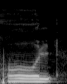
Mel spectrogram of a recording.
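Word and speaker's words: whole: तैयारी करना ही prepared W एच ओ एल ई इसे पढ़ेंगे होल होल डब्लू इसमें साइलेंट रहता है होल का मतलब होता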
